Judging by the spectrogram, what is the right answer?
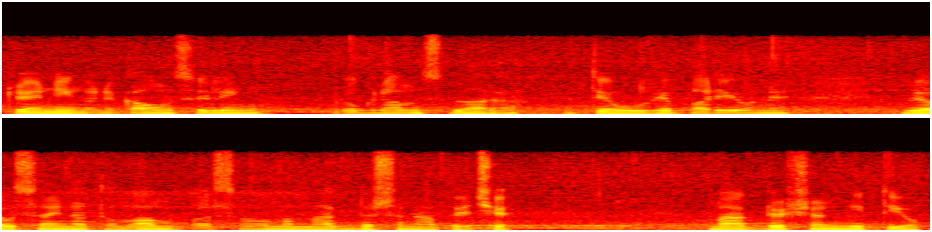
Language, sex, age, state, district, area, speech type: Gujarati, male, 18-30, Gujarat, Junagadh, urban, spontaneous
